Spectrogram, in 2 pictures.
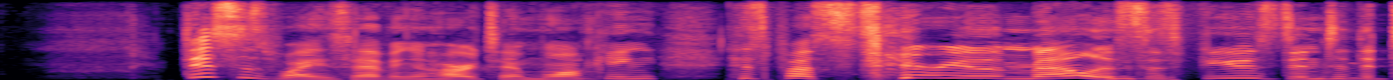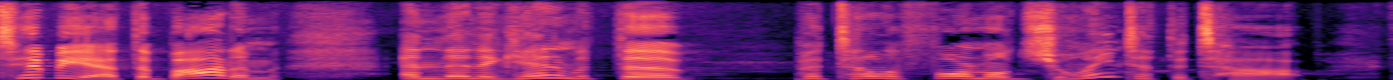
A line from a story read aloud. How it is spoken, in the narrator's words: shocked at what she discovers and blurts out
